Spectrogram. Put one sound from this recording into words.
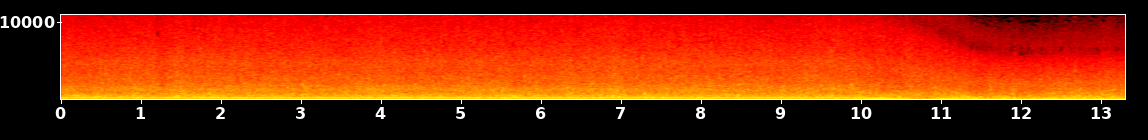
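Water rushes and splashes against a boat's hull.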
